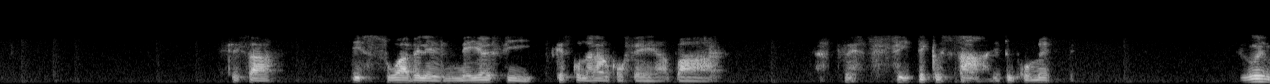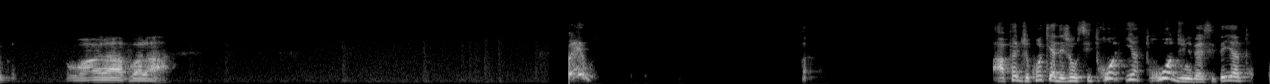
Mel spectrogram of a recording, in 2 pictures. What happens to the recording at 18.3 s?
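Right around 18.39 s the speech drops out for about 200 ms and then returns noticeably brighter and fuller, with a level shift of about 5 dB. From the start up to that gap, nothing above 3.8 kHz comes through, so the speech sounds dull and boxy over faint background noise. The likely cause is an input switched to a poorer device, such as a headset's narrowband call profile, for that first stretch before the input switched back.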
